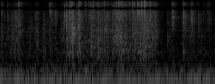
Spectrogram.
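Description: A plastic bag crinkles as it is handled.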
